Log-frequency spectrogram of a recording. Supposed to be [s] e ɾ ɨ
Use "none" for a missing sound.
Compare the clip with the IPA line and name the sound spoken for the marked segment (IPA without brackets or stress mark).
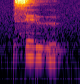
s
